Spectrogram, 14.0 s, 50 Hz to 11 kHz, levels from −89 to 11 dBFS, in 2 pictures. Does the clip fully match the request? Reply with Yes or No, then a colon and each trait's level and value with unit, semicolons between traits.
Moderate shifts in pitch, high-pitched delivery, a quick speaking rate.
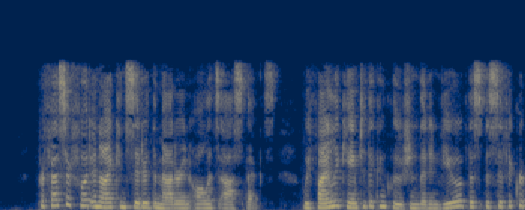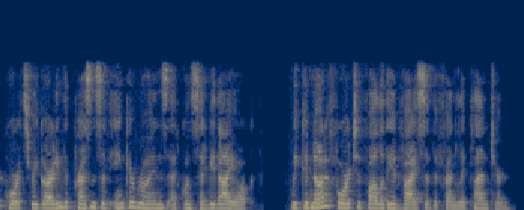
No: average, 4.4 semitones; high, 210 Hz; average, 190 wpm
